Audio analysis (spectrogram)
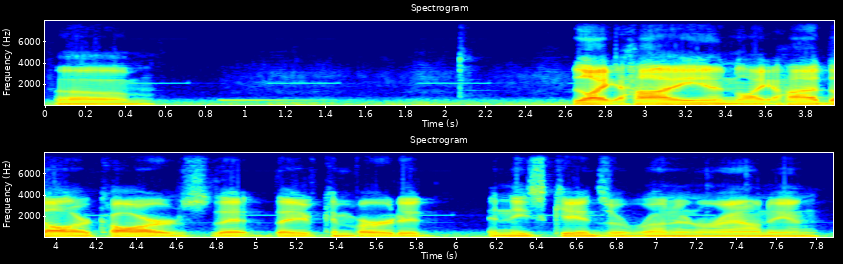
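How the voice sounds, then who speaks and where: A man's voice: fairly low pitch, level tone, slow pace, long pauses, a bit bright, a little hiss or hum. A man live-streaming a truck game, chatting in a rambling, conversational way and greeting viewers. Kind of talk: casual live-stream chat while playing a truck game.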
